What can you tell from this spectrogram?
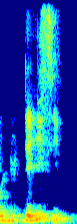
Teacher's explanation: Le epsilon, quand il s'allonge, devient EI.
